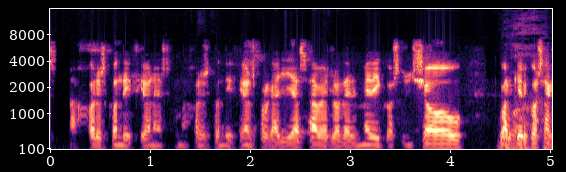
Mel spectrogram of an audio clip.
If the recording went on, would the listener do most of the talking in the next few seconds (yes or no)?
no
